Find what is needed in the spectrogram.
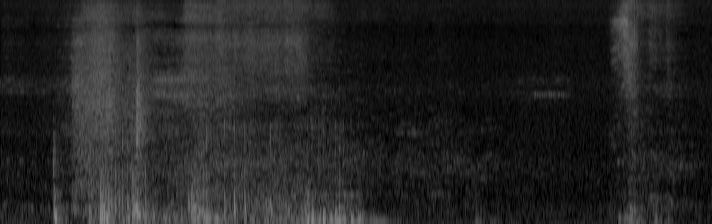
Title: snoring dog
